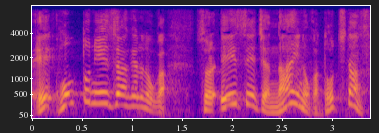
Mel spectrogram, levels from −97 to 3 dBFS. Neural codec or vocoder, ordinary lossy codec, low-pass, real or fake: none; none; 7.2 kHz; real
